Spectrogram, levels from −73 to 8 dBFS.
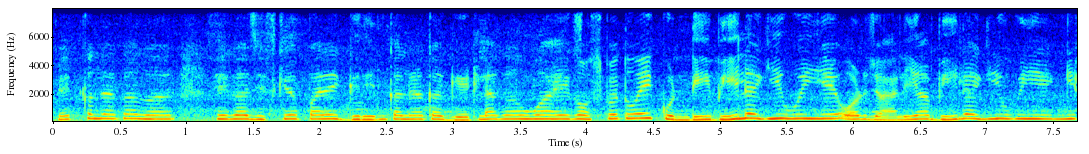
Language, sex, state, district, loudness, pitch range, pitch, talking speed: Hindi, female, Bihar, Darbhanga, -14 LUFS, 240-280 Hz, 260 Hz, 225 wpm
